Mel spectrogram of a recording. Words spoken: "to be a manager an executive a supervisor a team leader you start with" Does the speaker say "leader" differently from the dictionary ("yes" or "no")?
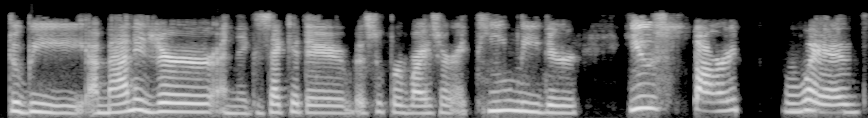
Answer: no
